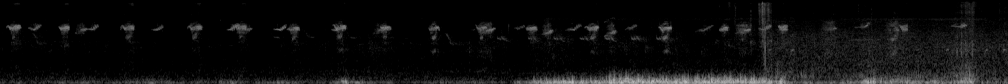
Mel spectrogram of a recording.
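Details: Four-day-old bulbul chicks calling in the nest at feeding time, fed a green cocoon, a frog and a wasp: quick, thin, high peeps repeated about three per second, later masked by loud rustling and low rumbling.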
